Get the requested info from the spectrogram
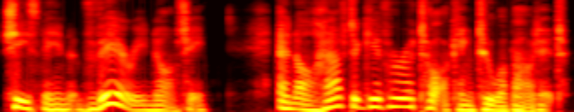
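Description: A woman's voice: extremely low pitch, very animated, mellow, breathy edge, no room sound, studio quality, full character voice. A woman voicing a stern but fair guardian in a dramatic audiobook, speaking firmly and with restraint. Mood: measured reproach. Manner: firm, restrained, deliberate. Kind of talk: dramatic audiobook character acting.

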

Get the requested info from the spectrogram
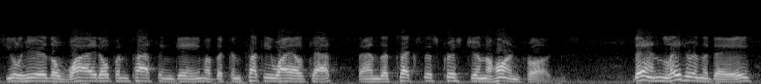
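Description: A man's voice: on the high side, slightly rough. An American man making scripted announcements in 1950s radio style. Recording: dull old radio broadcast, music behind.

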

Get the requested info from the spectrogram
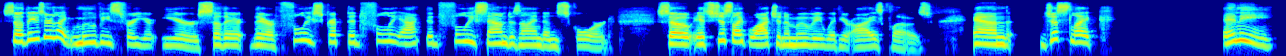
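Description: A woman's voice: medium pitch, very animated, measured pace, no room sound. Chatty older woman, close dry sound. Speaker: guest, audio drama producer and creative officer. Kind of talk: conversational interview.

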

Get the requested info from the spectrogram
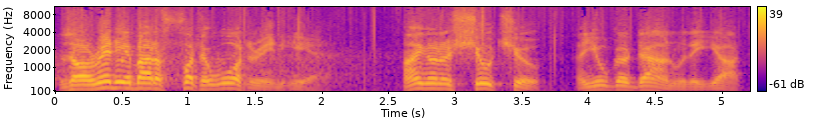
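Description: An actor playing a courteous but coldly menacing yacht captain in a 1950s radio crime drama. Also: male voice, on the high side, very animated, brisk, rough recording.

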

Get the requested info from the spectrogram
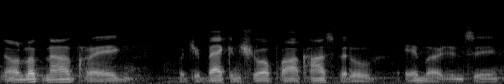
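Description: An actor playing a dry, needling police lieutenant in a 1950s radio drama, with a deadpan manner. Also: male voice, deep voice, a little slow, soft background music. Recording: dull, faintly noisy 1950s radio recording.

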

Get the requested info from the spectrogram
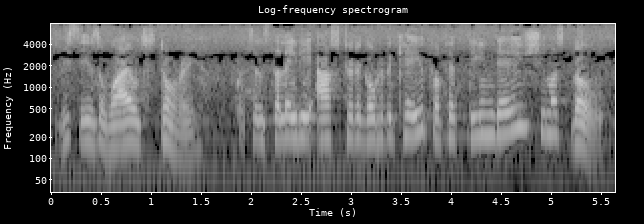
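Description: A commanding, blunt aunt, speaks firmly in a husky, mellow voice. She is brisk and protective. It is a 1940s radio play with muffled sound. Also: fairly low pitch, lively intonation. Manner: firm, brisk, authoritative. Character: commanding, blunt, strong-willed aunt, protective of her niece. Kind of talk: 1940s radio drama acting. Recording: muffled old radio recording, music behind.

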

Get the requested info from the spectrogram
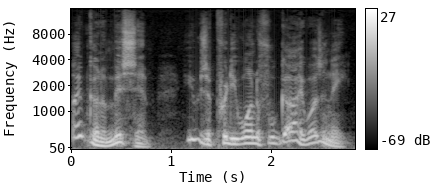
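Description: Man acting a higher-voiced, blunt enlisted soldier. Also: expressive, a little fast. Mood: mournful, frank. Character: blunt, matter-of-fact enlisted army men addressing their superior.

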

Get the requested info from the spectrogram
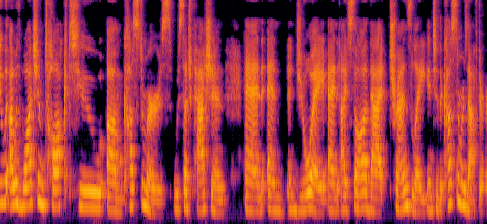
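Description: An earnest woman with a Canadian accent answers an interview question in a long, rambling way. Her voice is bright and forward, and she restarts her sentences as her thoughts pile up. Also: medium pitch. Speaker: podcast co-host.

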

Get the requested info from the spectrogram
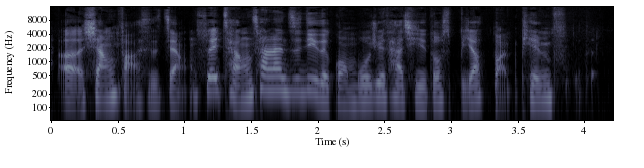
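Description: A woman's voice: low voice, lively intonation, very fast, no room sound. A woman with a Taiwanese Mandarin accent explaining things casually as a guest on a talk podcast. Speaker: guest, comics publisher editor.

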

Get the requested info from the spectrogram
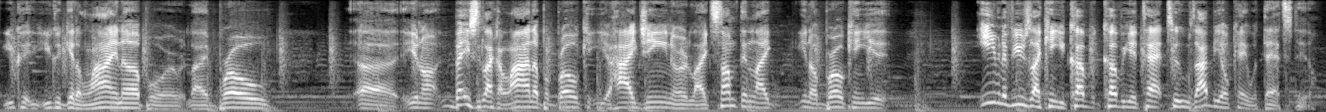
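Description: A man's voice: medium pitch, expressive, moderate pace, soft background music. An American man co-hosting a podcast in casual chat, slangy and emphatic, often repeating himself for stress. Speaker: podcast co-host.

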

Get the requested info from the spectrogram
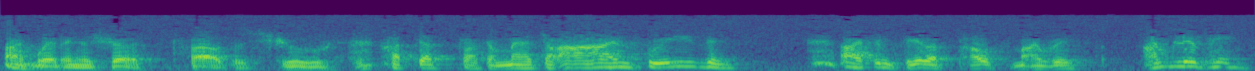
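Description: An actor playing a bewildered, frightened castaway desperate to live, in an agitated 1960s radio horror style. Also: male voice, mid-range voice, lively intonation, moderate pace, natural voice. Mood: defiant disbelief. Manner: dramatic, agitated, pleading. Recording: noisy, muffled 1960s radio recording.

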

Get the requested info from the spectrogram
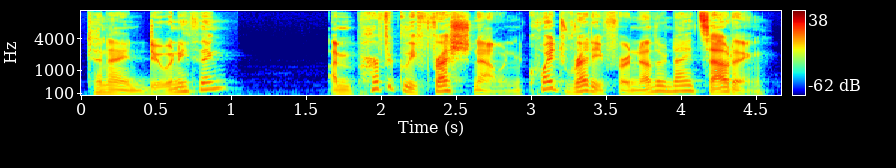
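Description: A man playing an earnest, courteous Victorian gentleman, a detective's loyal companion, in an audio drama, with an eager, polite manner. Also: medium pitch, wildly swooping pitch, a little fast.

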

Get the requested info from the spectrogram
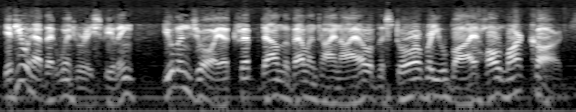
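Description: A man's voice: mid-range voice, lively intonation, a little fast. A man announcing a scripted 1950s radio sponsor message in a folksy, conversational manner. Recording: dull, noisy 1950s radio broadcast.

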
